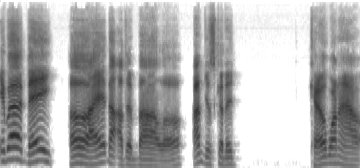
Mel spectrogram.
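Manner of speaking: talking dog character voice. Asked on the spot for an impression, doing the Davy the dog voice. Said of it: "do like an impression of Davy the dog".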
